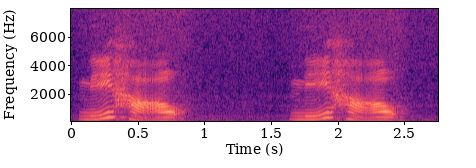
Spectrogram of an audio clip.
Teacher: because of the two-third tone rules, the first syllable is changed to the second tone. So 你 will be pronounced as 你 in this situation.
